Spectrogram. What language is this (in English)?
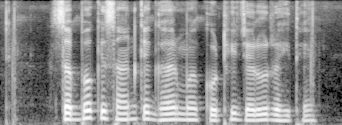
Chhattisgarhi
